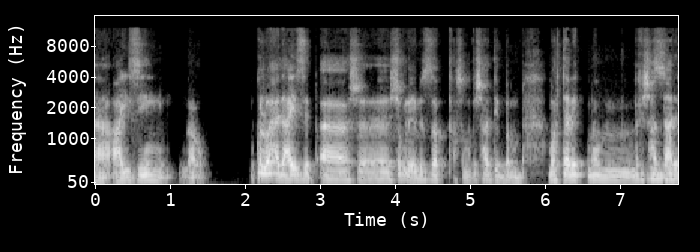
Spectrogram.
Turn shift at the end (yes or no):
no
